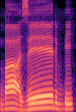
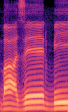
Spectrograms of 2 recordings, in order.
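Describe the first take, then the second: First: The final vowel is cut off short. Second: The final vowel is drawn out long. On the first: The speaker calls it right. "এরকমভাবে পড়তে হবে।" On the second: The speaker calls it wrong. "এরকম কিন্তু হবে না।"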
